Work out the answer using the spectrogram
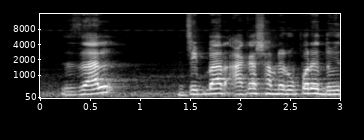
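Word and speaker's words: ذال: মাখরাজ জাল হরফের মাখরাজ হচ্ছে জিহ্বার আগা বা অগ্রভাগ সামনের উপরের দুই দাতের আগার সাথে লাগবে।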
